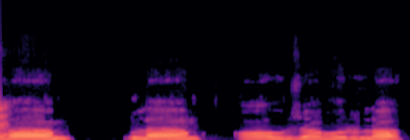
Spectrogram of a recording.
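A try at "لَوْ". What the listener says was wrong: লা নই, লাউ। জি, আরেকবার বলেন লা। লামটি আরেকবার বলেন, লাম ওয়াও জাবার লাউ।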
